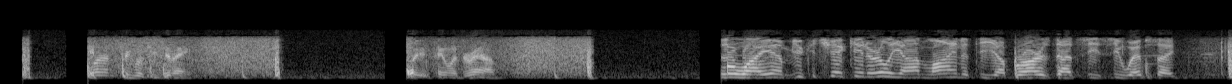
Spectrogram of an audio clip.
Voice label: qso rec simplex logic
